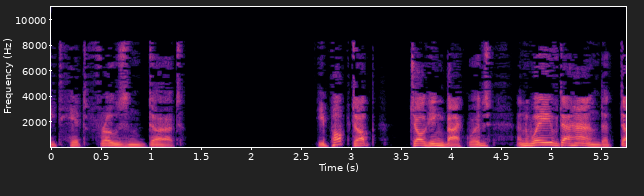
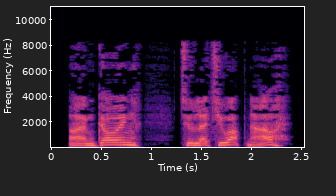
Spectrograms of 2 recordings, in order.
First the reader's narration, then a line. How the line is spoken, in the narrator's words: Dante panted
